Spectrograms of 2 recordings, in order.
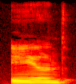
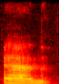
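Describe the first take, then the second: First: The word is said in full with its vowel. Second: The word is reduced to a bare n sound.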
